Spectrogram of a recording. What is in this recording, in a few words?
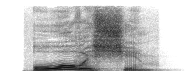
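"vegetables", Russian; bukvar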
